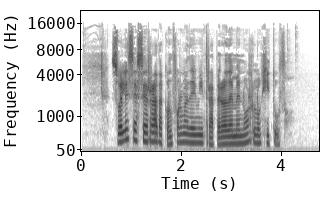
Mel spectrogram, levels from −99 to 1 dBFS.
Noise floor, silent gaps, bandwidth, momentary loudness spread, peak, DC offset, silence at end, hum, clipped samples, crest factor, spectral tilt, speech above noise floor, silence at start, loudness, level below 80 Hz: -62 dBFS; none; 16 kHz; 13 LU; -6 dBFS; under 0.1%; 0.6 s; none; under 0.1%; 22 dB; -2 dB/octave; 36 dB; 0.2 s; -25 LUFS; -66 dBFS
